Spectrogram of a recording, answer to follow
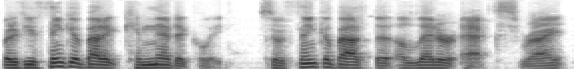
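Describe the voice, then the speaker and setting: A man on a video call explaining his own physics model in casual speech, often restarting his sentences and growing animated when challenged. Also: mid-range voice, fairly quick, no echo. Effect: heard over a video call. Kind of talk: conversational explaining. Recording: dull, dry video call audio.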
